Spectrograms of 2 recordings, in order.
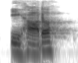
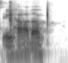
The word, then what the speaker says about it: Hijada: My name is Gino Ihada. That's how you pronounce it. It's spelled H-I-J-A-D-A. It's pronounced Ihada.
